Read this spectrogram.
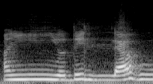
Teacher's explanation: لام کے اوپر صرف تشدید ادا کرنی ہے، لام کو آپ نے موٹا نہیں کرنا۔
